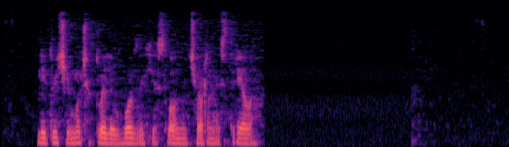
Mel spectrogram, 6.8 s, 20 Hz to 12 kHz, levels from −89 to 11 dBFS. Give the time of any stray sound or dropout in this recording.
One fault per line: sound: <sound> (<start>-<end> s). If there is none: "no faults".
no faults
